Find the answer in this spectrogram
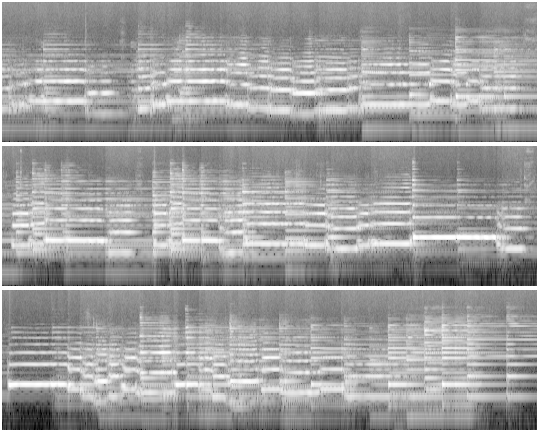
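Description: French horn playing a melodic solo line with piano accompaniment, the horn pausing briefly between phrases a few times.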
